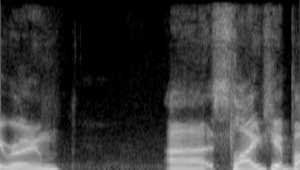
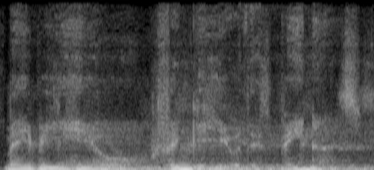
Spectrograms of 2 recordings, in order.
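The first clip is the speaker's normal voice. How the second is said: low trailer voice; 7 semitones lower than usual. Retold or imitated. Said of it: "does anyone say".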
